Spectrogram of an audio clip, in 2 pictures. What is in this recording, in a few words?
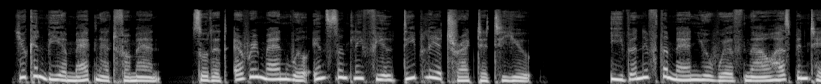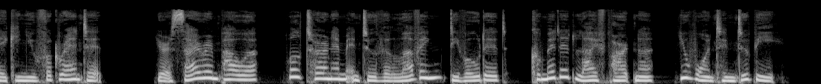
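German, female, English Sample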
